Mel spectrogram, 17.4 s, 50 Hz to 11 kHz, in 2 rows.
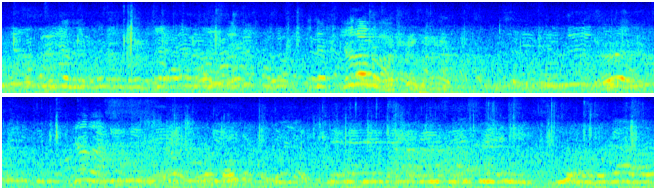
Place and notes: Berlin: Vermessungspunkt Maybachufer / Bürknerstraße - Klangvermessung Kreuzkölln ::: 06.10.2012 ::: 03:19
